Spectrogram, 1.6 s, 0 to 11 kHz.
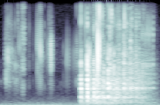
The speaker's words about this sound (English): There I am with my friends in Miss Belcher's math classroom rolling 20-sided dice.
